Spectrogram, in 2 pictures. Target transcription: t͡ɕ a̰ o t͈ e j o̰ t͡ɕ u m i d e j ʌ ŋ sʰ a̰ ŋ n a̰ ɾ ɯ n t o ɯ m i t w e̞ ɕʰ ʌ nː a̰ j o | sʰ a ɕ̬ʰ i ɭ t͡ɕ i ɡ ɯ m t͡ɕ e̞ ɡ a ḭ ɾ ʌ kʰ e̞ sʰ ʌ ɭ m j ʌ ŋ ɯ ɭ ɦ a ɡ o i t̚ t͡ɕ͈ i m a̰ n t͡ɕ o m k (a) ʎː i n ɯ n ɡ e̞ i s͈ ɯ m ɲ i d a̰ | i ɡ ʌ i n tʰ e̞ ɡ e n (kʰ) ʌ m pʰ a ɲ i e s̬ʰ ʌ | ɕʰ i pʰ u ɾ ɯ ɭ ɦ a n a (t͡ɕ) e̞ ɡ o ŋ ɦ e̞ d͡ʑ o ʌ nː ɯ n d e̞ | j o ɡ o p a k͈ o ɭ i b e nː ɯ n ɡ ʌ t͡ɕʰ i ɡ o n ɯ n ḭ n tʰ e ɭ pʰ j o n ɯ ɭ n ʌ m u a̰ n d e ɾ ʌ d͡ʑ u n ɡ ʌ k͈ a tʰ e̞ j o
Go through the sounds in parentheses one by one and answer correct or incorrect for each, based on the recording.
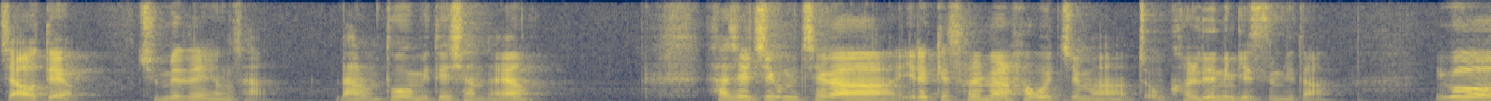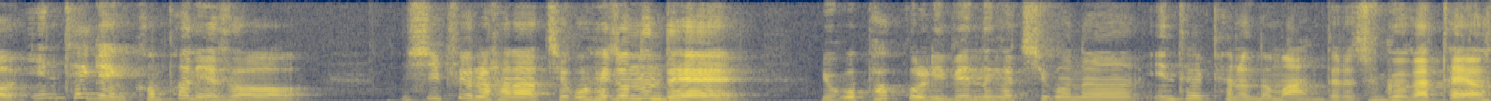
incorrect, correct, correct

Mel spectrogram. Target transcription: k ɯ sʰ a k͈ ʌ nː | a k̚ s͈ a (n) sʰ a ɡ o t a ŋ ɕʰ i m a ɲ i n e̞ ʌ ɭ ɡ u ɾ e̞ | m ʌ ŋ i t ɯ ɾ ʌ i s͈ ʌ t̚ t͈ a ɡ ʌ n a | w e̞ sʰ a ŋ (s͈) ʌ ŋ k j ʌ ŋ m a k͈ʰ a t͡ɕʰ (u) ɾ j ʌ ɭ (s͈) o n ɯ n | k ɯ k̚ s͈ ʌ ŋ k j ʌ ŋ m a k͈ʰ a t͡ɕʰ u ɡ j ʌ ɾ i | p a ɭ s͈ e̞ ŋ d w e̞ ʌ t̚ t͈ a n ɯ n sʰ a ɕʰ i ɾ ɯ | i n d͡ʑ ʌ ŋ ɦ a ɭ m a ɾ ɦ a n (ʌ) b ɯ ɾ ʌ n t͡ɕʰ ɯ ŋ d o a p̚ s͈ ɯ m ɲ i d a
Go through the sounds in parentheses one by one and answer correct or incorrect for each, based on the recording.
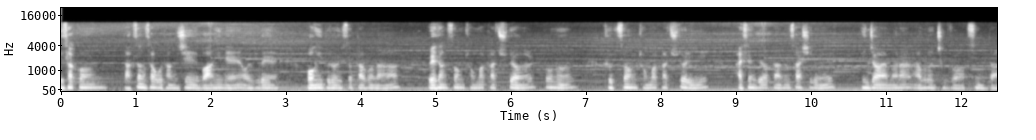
incorrect, correct, correct, incorrect, incorrect

